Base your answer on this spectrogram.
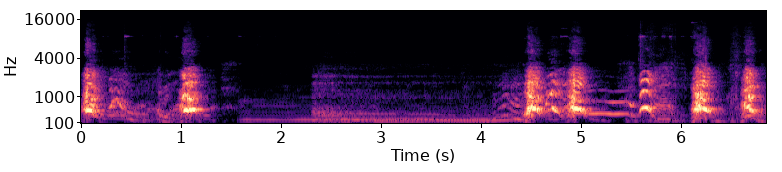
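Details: Three household dogs playing and getting worked up before their walk: two barks, a sustained low growl with a rising whine, then a rapid burst of repeated barks and yips.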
